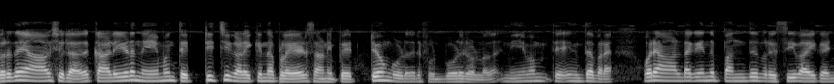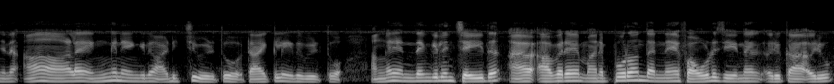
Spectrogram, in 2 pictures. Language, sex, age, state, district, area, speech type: Malayalam, male, 18-30, Kerala, Kottayam, rural, spontaneous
